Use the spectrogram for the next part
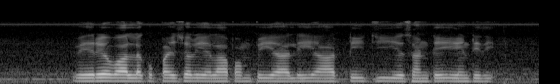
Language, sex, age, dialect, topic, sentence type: Telugu, male, 60-100, Telangana, banking, question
